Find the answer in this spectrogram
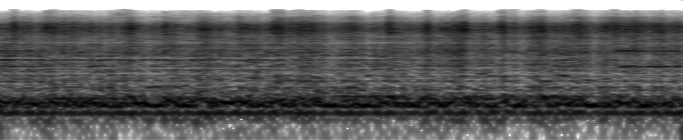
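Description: Electronic music played live: a loud, steady low drone under a dense wash of sound, with quick high ticks running through it.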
